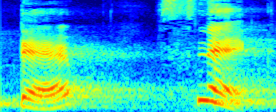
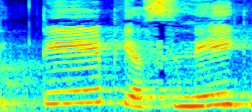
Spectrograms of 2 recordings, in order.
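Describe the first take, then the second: First: "टैप, स्नैक" with a short, open a; short A sound. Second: "टेप या स्नेक" with a long ay; long A sound. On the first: Teacher corrects to short A, open vowel in "टैप, स्नैक". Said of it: "ए के name की sound नहीं आ रही". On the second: Teacher contrasts for students, long ay in "टेप या स्नेक". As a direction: stretch the ay in "टेप या स्नेक", higher pitched. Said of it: "ए के name की sound". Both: Shown as a demonstration.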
